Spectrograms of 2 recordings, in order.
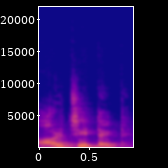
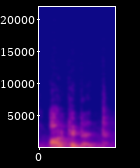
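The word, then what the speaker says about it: architect: Spelling लगाई तो ये आर्चिटेक्ट होना चाहिए, आर्किटेक्ट कहां से हुआ ये? लेकिन इसका सही उच्चारण है आर्किटेक्ट। वो आर्च है, ये आर्किटेक्ट है।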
